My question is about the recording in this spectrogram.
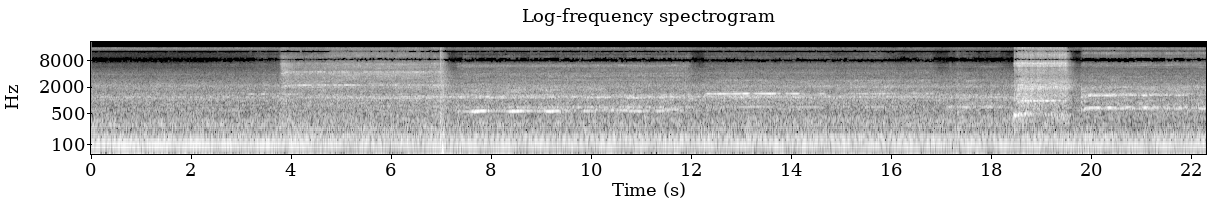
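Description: Pizza vending machine running its mechanism after baking, moving the finished pizza into a box for dispensing. It is a steady low hum with faint whirring tones that shift in pitch, a click about seven seconds in, and a short burst of hissing noise about eighteen seconds in.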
